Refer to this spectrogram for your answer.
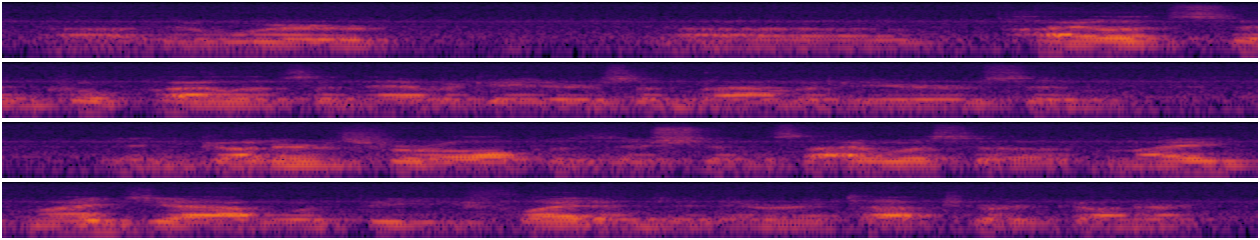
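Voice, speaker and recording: In an American accent, a man speaks at a moderate pace with a fairly low pitch and monotone, flat intonation, over noticeable background noise and audible room echo. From upstate New York, Oswego County. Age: 70s. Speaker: war veteran. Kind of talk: oral history interview. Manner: halting, many filler uhs.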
